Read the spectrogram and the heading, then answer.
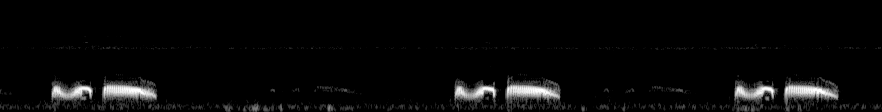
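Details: Spotted dove decoy call used to lure wild birds, single-note style: low two-part coos repeated about every three seconds, each a brief wavering note then a longer mellow hoot, three phrases with quiet gaps between.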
